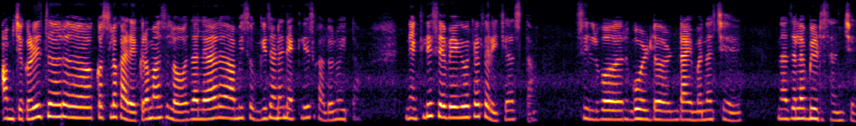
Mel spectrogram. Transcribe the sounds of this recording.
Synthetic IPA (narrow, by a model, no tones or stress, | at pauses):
amt͡ɕekɽeːd͡zəɾkəslɔkaɾjəkɾəməslɔd͡zaljaɾamiːsəɡiːd͡zaɽ̃eneʈlisɡʱalunojt̪a | neʈliseʋeɡʋeɡɭek̪əɾajt͡ɕeəst̪a | silʋəɾɡolɖənɖajmənat͡ɕe | nad͡zalabiɽsãɲt͡ɕe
